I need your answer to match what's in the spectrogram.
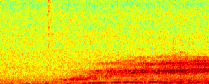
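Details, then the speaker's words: HVAC blower motor before repair, switched on: loud jet-airplane-like roar with high whining tone rising as the motor spins up; worn bearings. "sounds like a jet airplane so I know how to fix that"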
